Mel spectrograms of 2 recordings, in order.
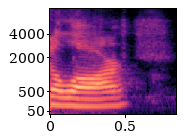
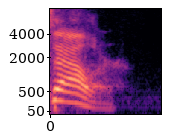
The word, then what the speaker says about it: Allar: Because Franklin said Allar, but it's Aller.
